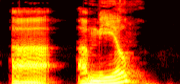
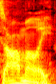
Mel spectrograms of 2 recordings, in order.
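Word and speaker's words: Amélie: So mine is, and I always mispronounce it, Amelie. It's Amelie.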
